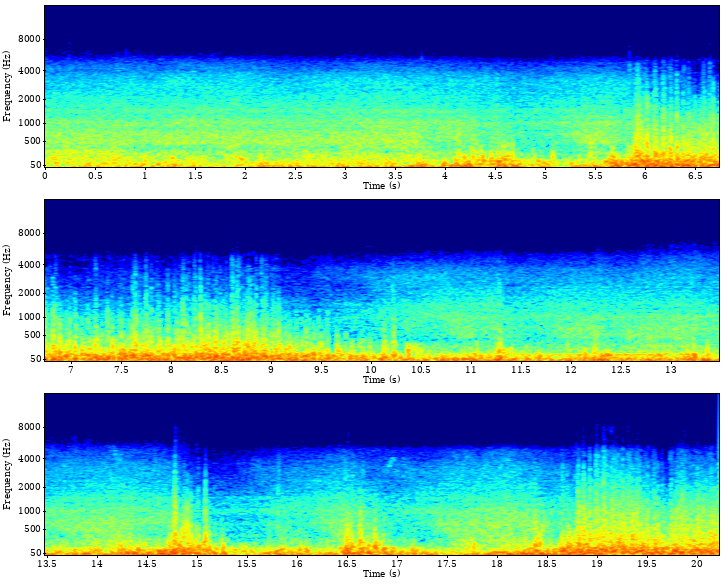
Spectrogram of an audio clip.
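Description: A car drives slowly along a street with a low, rumbling road noise.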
